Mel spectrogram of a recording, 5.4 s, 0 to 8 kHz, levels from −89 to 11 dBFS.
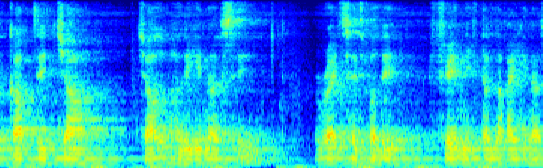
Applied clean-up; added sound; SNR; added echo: none; Walk, footsteps; 17 dB; reverberation time 0.8 s.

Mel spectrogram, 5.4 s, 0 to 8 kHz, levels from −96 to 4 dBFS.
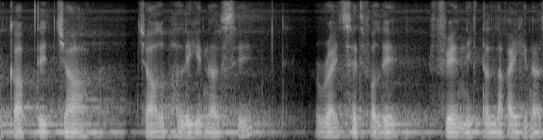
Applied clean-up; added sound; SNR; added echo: none; none; none; none.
